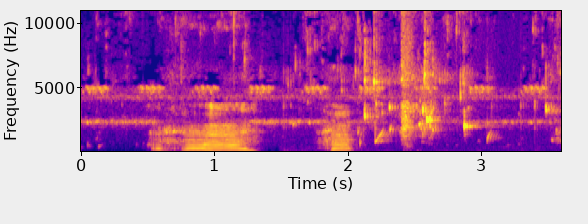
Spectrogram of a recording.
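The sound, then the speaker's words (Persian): A small splash of water as a fisherman throws a baby fish caught in his net back into the river, with brief watery sloshing and dripping, after a short burst of voice. “صبر کن الان در میارم میندازم تو آب که برگردی پیش مامانو بباد.”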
